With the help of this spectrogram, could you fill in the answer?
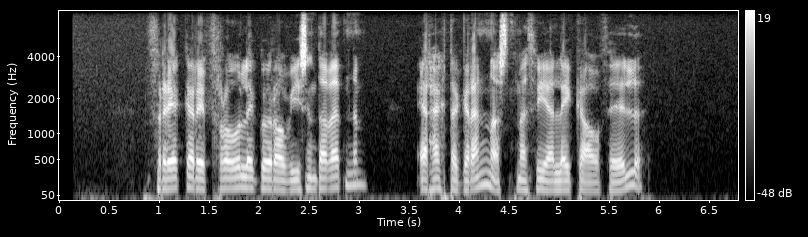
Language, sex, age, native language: Icelandic, male, 30-39, Icelandic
